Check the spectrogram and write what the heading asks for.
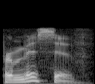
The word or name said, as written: permissive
